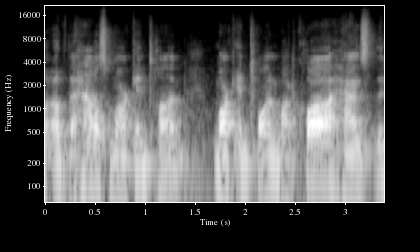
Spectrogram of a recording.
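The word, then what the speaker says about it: Barrois: That's how it's pronounced, Botquois.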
